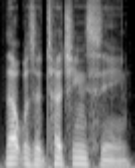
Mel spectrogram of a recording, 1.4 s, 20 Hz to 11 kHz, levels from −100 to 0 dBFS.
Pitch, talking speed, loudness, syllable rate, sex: 105 Hz, 220 wpm, -18 LUFS, 5.7 syllables/s, male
